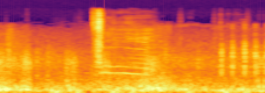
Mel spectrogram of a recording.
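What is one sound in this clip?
A rifle fires a single sharp shot that echoes.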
